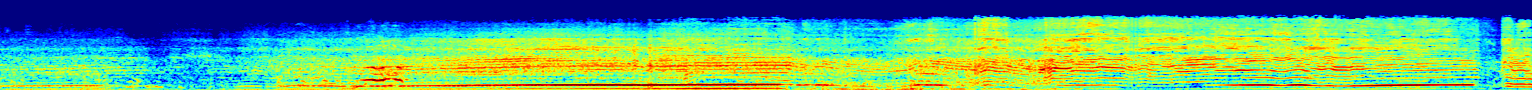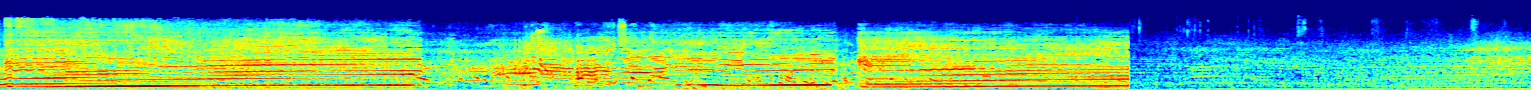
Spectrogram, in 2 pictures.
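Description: Racing Piaggio Ape three-wheeler's small engine revving hard under full load up a hill-climb course. The pitch climbs and then drops back again and again as it changes gear, and it grows louder from about four seconds in as it comes near. The sound stops abruptly near the end.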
